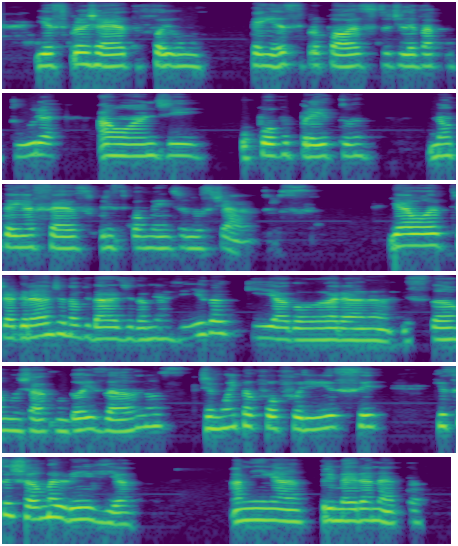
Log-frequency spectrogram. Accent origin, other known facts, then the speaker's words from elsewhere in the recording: Porto Alegre, Rio Grande do Sul, Brazil; born there; nasci em Porto Alegre, capital do Rio Grande do Sul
